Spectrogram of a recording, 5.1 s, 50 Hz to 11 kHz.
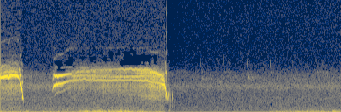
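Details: White-tailed eagle at a nest webcam in Latvia, 5:08 pm on 4 July 2018, as one eagle steals part of a fish from another, giving high thin whistled calls: a brief one, then a long note slurring down; low wind rumble.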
